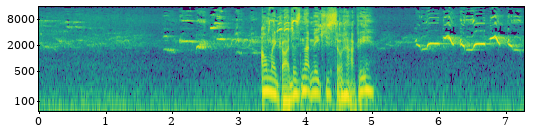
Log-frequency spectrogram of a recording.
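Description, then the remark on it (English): Birds chirp and trill continuously in high, overlapping songs outside a front door on a spring morning, with quick warbling phrases and sharp tweets. A woman speaks briefly in the middle, her voice rising over the steady birdsong. “They're going, no, I'm not going to sing. I'm not going to sing. And now they're here. They're back.”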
